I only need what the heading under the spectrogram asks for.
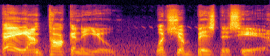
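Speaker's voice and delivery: put-on New York accent. A character demands to know someone's business here, New Yorker accent. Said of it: "Why did he suddenly have a New Yorker accent".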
